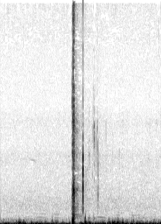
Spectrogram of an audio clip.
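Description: A single air rifle shot about halfway through: a sharp crack with a quieter snap right after it.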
